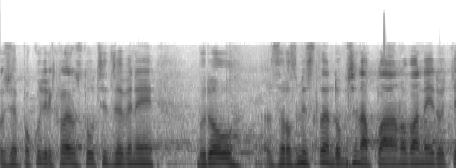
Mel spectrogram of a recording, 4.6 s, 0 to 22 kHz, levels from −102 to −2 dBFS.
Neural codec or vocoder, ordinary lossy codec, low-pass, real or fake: none; AAC, 64 kbps; 7.2 kHz; real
